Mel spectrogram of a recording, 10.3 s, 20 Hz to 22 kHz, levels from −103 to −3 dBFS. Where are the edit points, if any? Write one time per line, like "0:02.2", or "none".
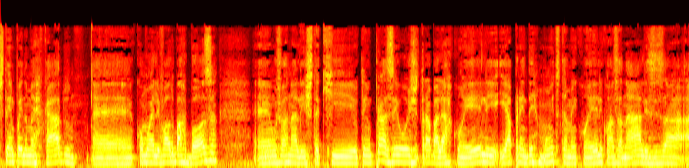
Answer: none

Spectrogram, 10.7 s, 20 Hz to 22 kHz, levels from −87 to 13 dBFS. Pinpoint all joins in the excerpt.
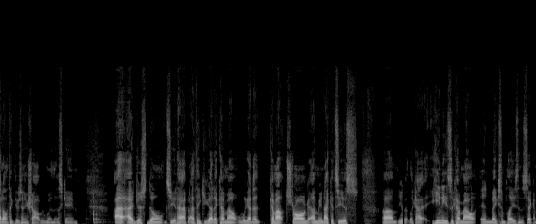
0:08.1
0:09.5

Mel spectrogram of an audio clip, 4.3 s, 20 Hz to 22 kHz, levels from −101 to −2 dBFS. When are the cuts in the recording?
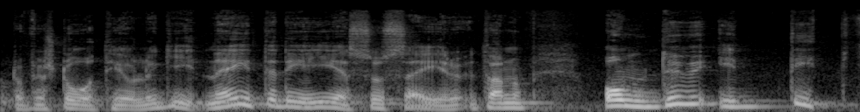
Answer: none

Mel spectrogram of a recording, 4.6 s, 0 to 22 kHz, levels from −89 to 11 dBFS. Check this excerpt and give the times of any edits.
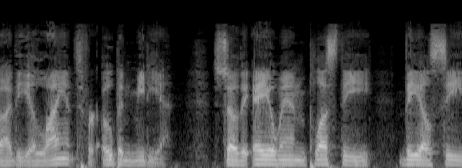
0:02.0

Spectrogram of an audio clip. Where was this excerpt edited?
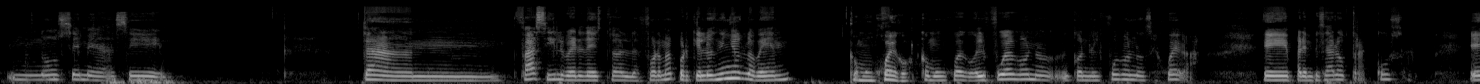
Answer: none

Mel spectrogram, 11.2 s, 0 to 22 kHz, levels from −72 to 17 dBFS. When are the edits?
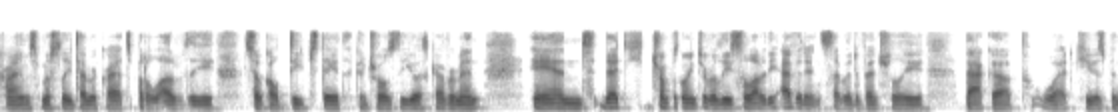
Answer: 0:06.8

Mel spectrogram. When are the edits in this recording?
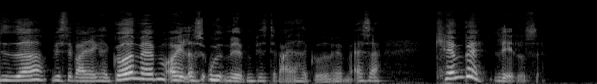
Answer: none

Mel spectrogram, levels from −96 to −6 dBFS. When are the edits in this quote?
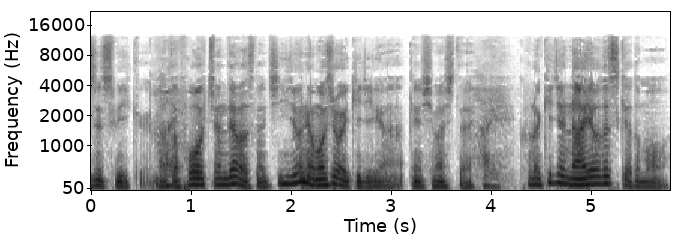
none

